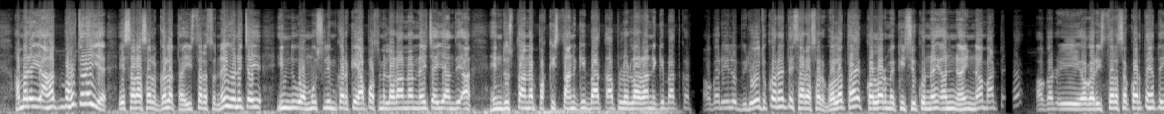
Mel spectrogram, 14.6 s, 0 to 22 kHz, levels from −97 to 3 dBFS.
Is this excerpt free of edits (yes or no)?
no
